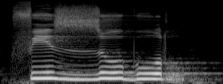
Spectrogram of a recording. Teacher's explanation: Alif lamnya dinamakan alif lam syamsiyah karena alif lam menghadapi huruf syamsiyah yaitu zai. Maka alif lam tidak dibaca, masukkan langsung ke zai. Fiz zubur. Saat berhenti di huruf ro, ro-nya dibaca tafkhim karena sebelumnya dhammah.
